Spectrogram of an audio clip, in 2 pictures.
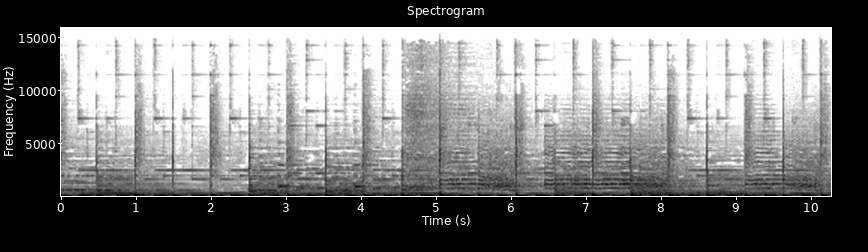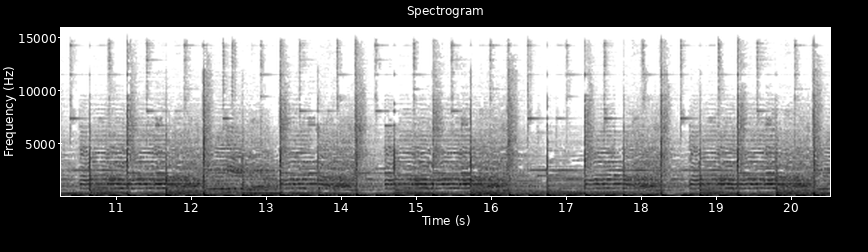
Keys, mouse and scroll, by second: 0.8-2.0 shift+drag, 1.3 Tab, 1.4 Tab, 1.9 Tab, 2.0-2.4 middle drag, 2.0 v, 2.4 click, 3.1 ctrl+a, 3.1 ctrl+middle click, 3.6-5.3 typing, 3.7 click, 3.8 middle click, 5.6 middle click, 6.1 click, 6.5 r, 6.8-7.1 drag, 7.1-7.6 drag, 7.6-9.1 middle drag, 7.6-8.7 typing, 9.1 click, 9.2 middle click, 9.3 click, 9.4 right click, 9.5-10.0 drag, 10.0 middle click, 10.0-10.6 typing, 10.4 click, 10.7 middle click, 10.8 click, 11.0 middle click, 11.2-13.0 drag, 13.1-14.6 drag, 14.6-15.3 middle drag, 15.3 shift+d, 15.3 click, 15.4 middle click, 15.5 click, 15.6 r, 15.6 middle click, 15.7 click, 15.9 middle click, 15.9 b, 16.1-16.5 ctrl+drag, 16.3 ctrl+j, 16.6 ctrl+a, 16.6 ctrl+middle click, 16.7 Tab, 16.7 middle click, 17.1 alt+n, 17.4 Tab, 17.4 click, 17.8-19.5 middle drag, 18.1-19.5 drag, 18.1-19.5 right drag, 19.5-20.5 typing, 19.6 click.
